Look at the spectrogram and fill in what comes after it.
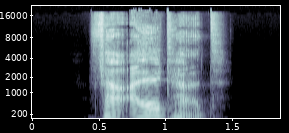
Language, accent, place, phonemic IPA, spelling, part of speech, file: German, Germany, Berlin, /fɛɐ̯ˈʔaltɐt/, veraltert, adjective, De-veraltert.ogg
- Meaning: outdated, obsolete, old-fashioned, antiquated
